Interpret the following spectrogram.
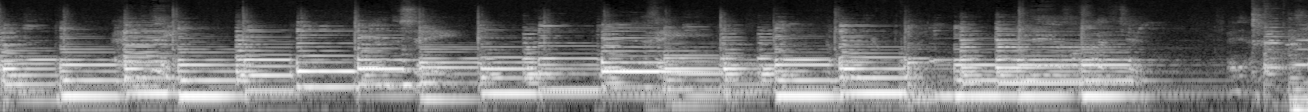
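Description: Guitars playing a chord progression together in a group lesson, plucked notes ringing and decaying a few times a second over a low bass line, dying away near the end.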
